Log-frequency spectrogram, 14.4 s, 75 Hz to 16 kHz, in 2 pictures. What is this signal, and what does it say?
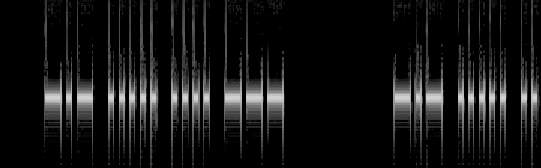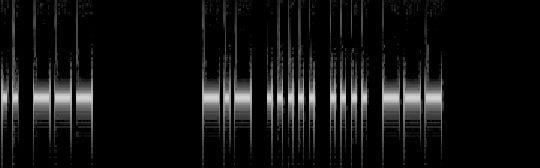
Morse code, heard as a keyed tone, about 17 wpm, 700 Hz. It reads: K5HO K5HO K5HO
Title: USA Call Signs - 4 Characters - Repeated 3x - 17wpm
